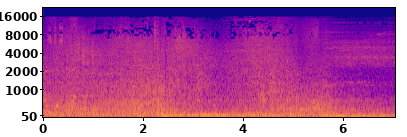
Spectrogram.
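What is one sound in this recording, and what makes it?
A huge crystal shatters in a loud, rumbling explosion.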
